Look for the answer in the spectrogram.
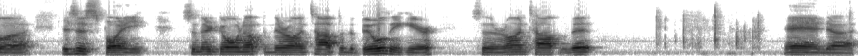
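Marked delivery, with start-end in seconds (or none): none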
